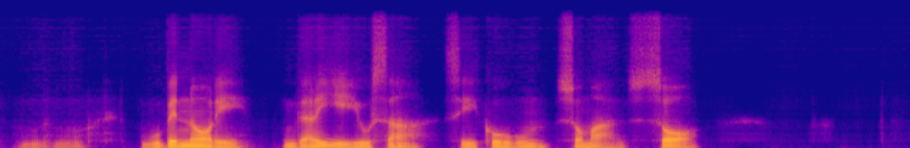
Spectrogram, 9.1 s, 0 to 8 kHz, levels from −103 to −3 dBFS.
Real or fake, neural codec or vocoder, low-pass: fake; codec, 16 kHz, 0.2 kbps, FocalCodec; 7.2 kHz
